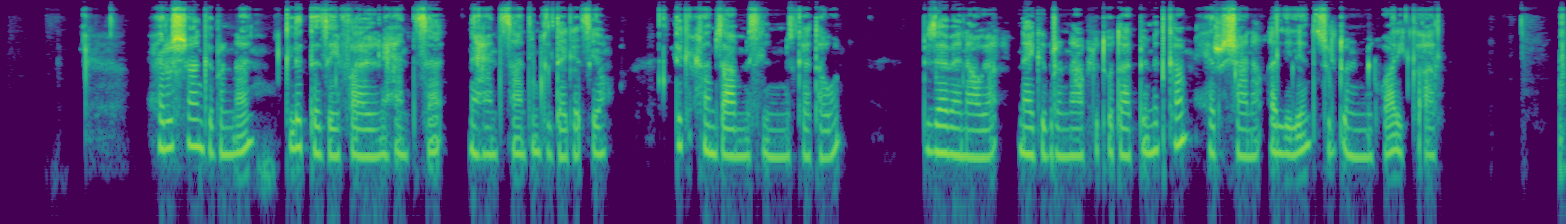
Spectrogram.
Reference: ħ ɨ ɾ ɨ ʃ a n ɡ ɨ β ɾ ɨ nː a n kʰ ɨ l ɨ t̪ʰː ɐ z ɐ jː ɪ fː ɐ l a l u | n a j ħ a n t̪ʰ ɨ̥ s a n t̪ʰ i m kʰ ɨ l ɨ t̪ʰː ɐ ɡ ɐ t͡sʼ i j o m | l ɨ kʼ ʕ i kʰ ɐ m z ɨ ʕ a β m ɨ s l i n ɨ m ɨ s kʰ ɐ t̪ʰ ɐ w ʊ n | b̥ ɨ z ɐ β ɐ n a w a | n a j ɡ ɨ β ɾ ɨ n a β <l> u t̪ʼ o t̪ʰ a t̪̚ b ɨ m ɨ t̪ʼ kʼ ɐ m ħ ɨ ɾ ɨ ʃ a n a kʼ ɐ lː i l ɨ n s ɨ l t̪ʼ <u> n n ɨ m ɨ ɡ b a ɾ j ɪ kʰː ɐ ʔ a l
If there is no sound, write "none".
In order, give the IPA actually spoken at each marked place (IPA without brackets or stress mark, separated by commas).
l, u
